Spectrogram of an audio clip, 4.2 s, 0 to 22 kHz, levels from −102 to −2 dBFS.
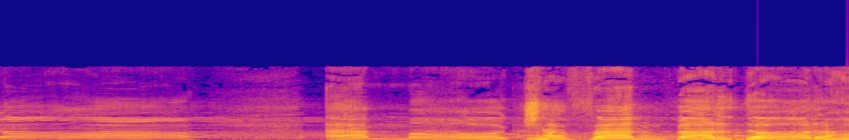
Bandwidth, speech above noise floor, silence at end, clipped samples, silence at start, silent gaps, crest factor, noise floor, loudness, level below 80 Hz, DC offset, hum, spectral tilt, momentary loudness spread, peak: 11.5 kHz; 23 dB; 0 s; under 0.1%; 0 s; none; 18 dB; -39 dBFS; -18 LUFS; -62 dBFS; under 0.1%; none; -4 dB/octave; 19 LU; 0 dBFS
